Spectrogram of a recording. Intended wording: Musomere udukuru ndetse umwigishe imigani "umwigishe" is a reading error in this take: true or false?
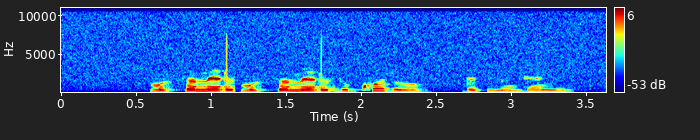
true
